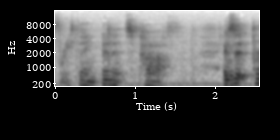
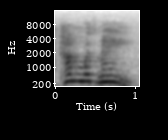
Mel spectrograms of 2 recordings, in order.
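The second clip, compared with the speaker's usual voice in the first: higher and louder, urgent; rally everyone to flee; crying out; 7 semitones higher, 7 dB louder than usual. Acted. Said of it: "she cried".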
